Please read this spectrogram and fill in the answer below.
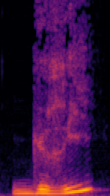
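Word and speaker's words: gris: same no no okay G don't pronounce the S but then for the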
